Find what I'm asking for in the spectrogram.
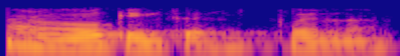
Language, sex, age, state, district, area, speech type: Tamil, male, 18-30, Tamil Nadu, Erode, rural, conversation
